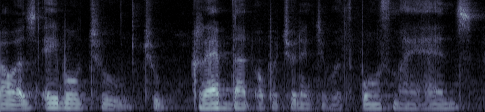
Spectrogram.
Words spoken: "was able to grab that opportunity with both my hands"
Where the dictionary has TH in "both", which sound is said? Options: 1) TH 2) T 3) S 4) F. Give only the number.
1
